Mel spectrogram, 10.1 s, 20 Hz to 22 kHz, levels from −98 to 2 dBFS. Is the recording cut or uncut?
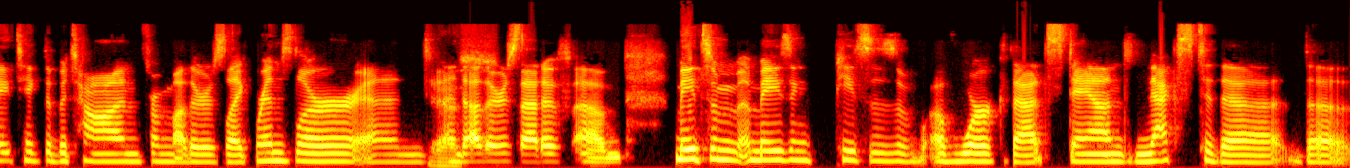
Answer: uncut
